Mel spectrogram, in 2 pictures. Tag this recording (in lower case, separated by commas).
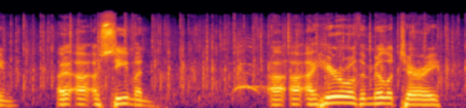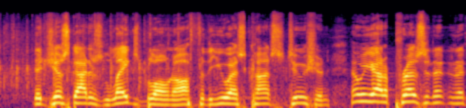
speech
